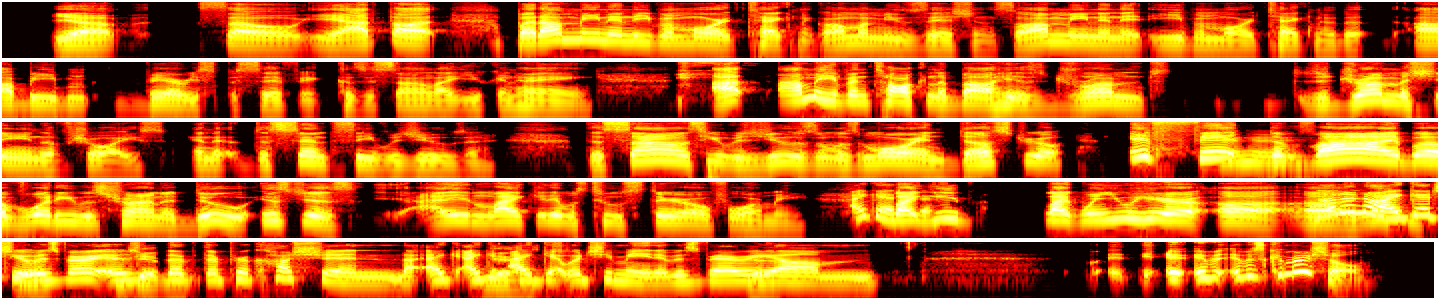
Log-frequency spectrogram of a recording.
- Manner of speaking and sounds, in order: "technical" said as "technada"; chuckle; tongue click
- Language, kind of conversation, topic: English, unstructured, Which movie soundtracks do you love more than the films themselves, and why?
- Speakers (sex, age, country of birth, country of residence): female, 40-44, Philippines, United States; male, 55-59, United States, United States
